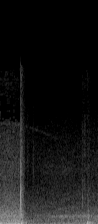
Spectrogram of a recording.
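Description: A tailgate latch clicks open.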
